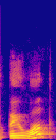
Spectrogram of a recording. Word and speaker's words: Таиланд: написании произношении слова Таиланд встречаются два варианта через и через й как на экране так как же правильно запомним что в отличие от Тайваня и Малайзии название королевства Таиланд пишется без буквы е верно Таиланд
